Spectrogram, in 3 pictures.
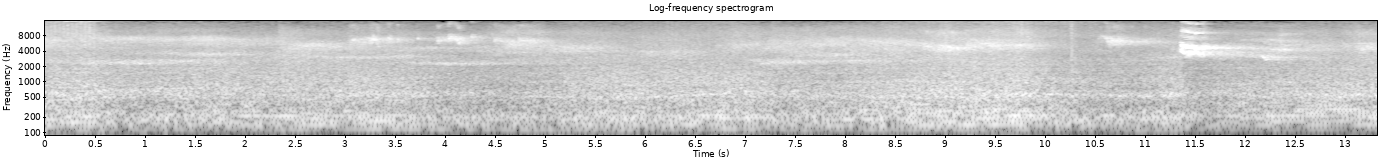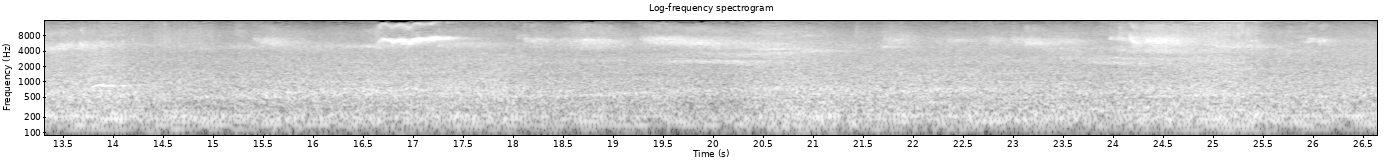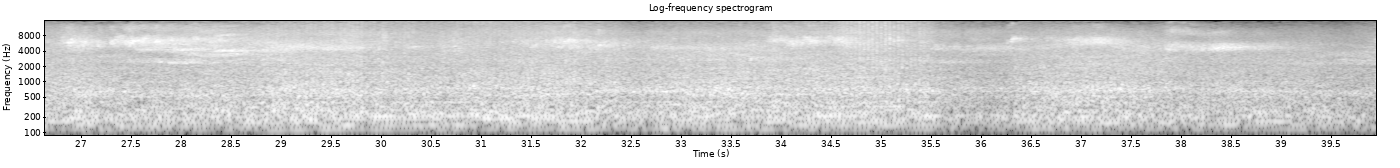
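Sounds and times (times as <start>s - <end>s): go-karts running: 0.0s - 39.9s.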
